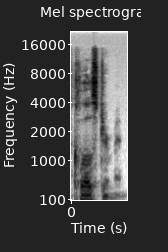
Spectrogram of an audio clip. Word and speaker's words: Klosterman: Yeah, I should probably tell you my name is actually pronounced Klosterman. Oh, apologies. Chuck Klosterman. But I hate telling people that because there's no umlaut over it.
